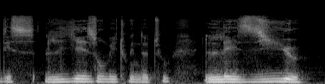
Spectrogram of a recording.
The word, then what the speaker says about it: yeux: Okay, you make this liaison between the two, les yeux. Okay, final X not pronounced, les yeux.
